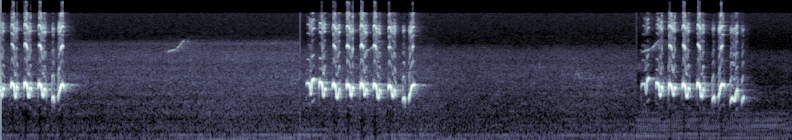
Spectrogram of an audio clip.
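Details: Female yellow-vented bulbul calling to draw out males, three bursts of rapid, bubbly chirping roughly every three seconds, each a chain of about eight to ten notes, over a low background hum.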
